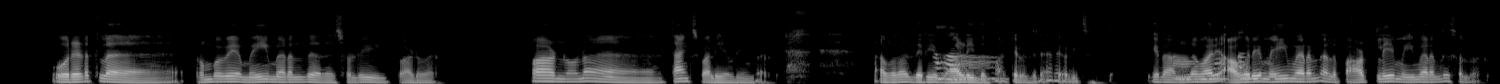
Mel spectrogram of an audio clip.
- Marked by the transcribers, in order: laughing while speaking: "அப்பதான் தெரியும், வாலி இந்தப் பாட்டு எழுதினாரு. அப்படீன்னு சொல்லிட்டு"; other noise
- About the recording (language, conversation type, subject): Tamil, podcast, ஒரு பாடலில் மெலடியும் வரிகளும் இதில் எது அதிகம் முக்கியம்?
